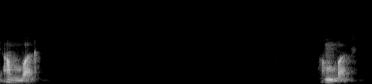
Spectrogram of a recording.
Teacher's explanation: अनुस्वाराचा जो नाकातून आवाज काढतो त्याच्या अगोदर अ उच्चारला जातो म्हणजे अगोदर उच्चारा अ येतो आणि त्याच्यानंतर अनुस्वार देतो आपण अम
